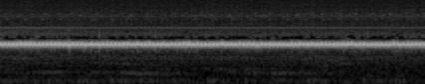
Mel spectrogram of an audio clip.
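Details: Continuous mole cricket trill, a sound used when trapping crickets: a single sustained, even, high-pitched buzz that never breaks or changes pitch, over a quiet low hum.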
